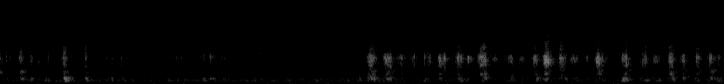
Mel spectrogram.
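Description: A wooden stylus scratches lines into the black wax coating of a spiral-bound scratch art book page. A few short, quiet scratching strokes come first, then a softer stretch, then from the middle onward a quicker run of crisp, dry scratches with a midrange rasp around 1 kHz.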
